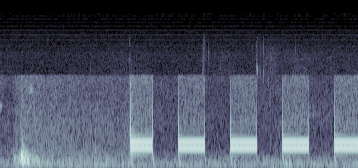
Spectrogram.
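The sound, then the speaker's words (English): Five even telephone beeps pulse at a steady rhythm, the tone a phone line gives after a call is hung up. They are clear and fairly loud, with a faint bump before them and no talking. “I think one of his kids might have just hung up the phone for him right now.”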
